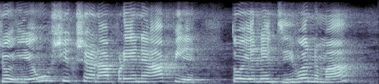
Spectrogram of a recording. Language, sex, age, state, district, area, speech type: Gujarati, female, 45-60, Gujarat, Rajkot, rural, spontaneous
